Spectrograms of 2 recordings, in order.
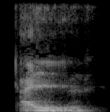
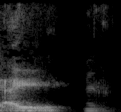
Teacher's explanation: Kita gerak je lah lidah kan. Jadi mengeluarkan suara dan udara serta menggerakkan hujung lidah dengan menekan lelangit ya. Menekan lelangit. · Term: makhraj lam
